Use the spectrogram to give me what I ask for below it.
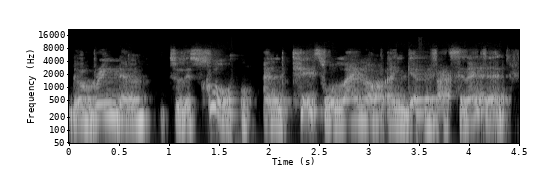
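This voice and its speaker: Heard with audible room echo, a woman with a Nigerian accent speaks at a moderate pace with lively intonation. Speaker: nurse practitioner. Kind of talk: panel presentation. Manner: halting.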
